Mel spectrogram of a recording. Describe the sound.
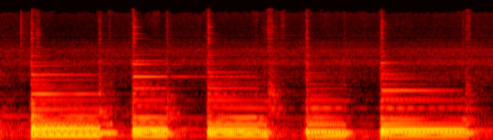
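A guitar plays a B flat chord for Basin Street Blues, strummed five times at an even pace, each bright, full chord ringing for most of a second before the next strum.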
